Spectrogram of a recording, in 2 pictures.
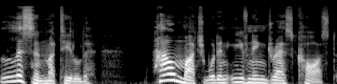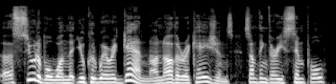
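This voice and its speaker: A man reads a meek government clerk husband, stammering and pleading as he tries to please. The voice rides up high and lively. The sound is dry and close. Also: moderate pace, no echo, natural voice. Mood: coaxing. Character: timid devoted middle-aged clerk husband.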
